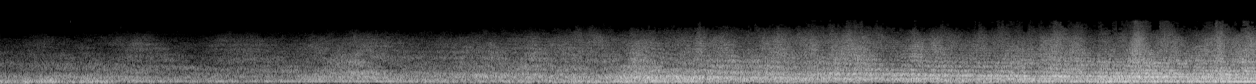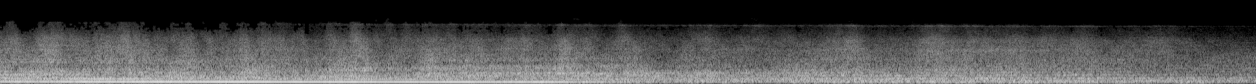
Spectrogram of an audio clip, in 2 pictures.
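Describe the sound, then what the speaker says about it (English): ATR turboprop airliner departing for New Plymouth from Auckland airport, a sustained droning propeller roar that swells in loudness and then holds steady, heard from a distance with a slowly shifting pitch. "here goes the ATR to New Plymouth"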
